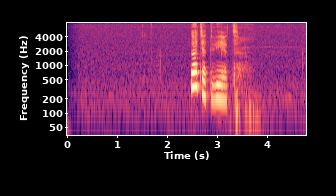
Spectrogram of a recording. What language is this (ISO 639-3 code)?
rus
